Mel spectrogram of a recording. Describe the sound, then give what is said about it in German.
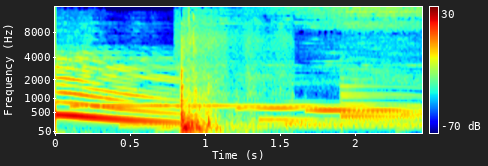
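A person falls over to the floor with a single heavy thud and stays lying there, preceded by a sliding downward tone and followed by lingering sustained notes. “Fällt einfach um und bleibt liegen.”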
